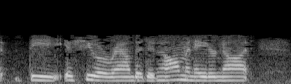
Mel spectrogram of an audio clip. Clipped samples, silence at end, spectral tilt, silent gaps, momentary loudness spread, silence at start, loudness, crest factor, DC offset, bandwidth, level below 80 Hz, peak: under 0.1%; 0.05 s; -12.5 dB/octave; none; 4 LU; 0 s; -16 LUFS; 12 dB; under 0.1%; 4.1 kHz; -46 dBFS; -4 dBFS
